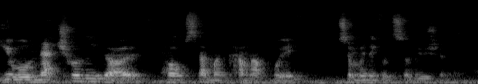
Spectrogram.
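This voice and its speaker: A man's voice is heard with audible room echo. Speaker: coaching trainer. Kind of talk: workshop lecture.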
